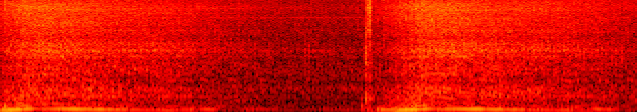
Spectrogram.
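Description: Engine revs up twice and settles, with an uneven, stumbling beat at idle instead of a smooth run, consistent with a misfire.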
